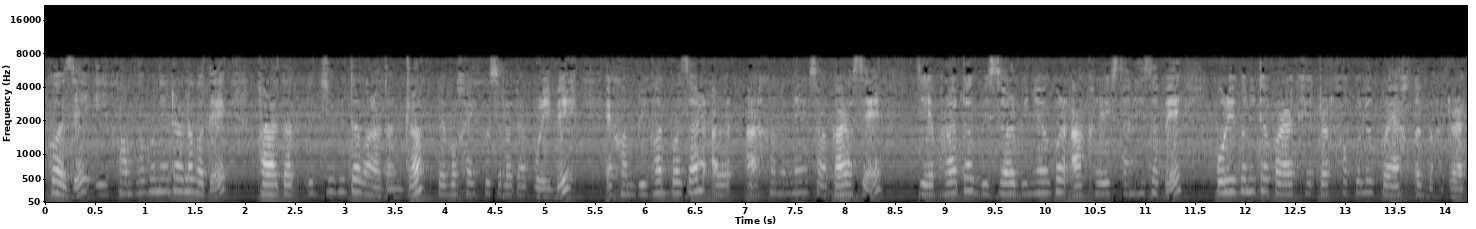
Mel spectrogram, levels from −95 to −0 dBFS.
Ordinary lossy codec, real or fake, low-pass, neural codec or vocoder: none; real; 7.2 kHz; none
